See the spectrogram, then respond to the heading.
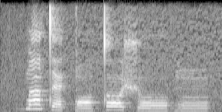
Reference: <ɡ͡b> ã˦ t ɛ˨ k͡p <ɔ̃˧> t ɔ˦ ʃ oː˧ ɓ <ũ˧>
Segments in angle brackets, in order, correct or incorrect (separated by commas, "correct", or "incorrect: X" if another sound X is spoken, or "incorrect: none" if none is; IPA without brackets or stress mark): correct, incorrect: ɔ̃˨, correct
